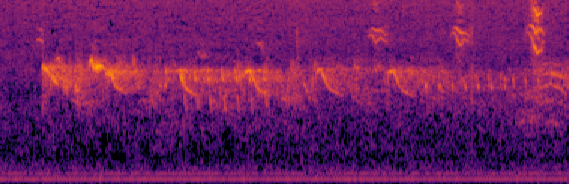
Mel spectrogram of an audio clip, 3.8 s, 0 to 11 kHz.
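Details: Fuscous honeyeater recorded in Victoria, Australia, in September 2019: a continuous stream of bright, chattering and warbled notes, quick rising and falling phrases run together for over three seconds, over a steady low hum.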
